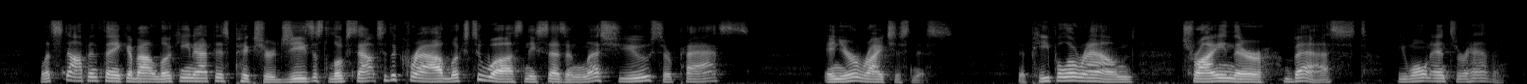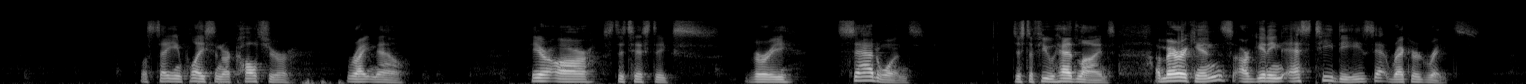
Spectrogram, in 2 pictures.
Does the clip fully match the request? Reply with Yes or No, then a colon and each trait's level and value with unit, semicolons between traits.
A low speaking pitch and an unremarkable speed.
No: low, 130 Hz; slow, 125 wpm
